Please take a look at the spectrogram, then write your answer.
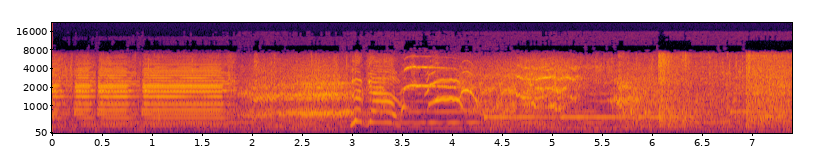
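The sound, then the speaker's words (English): A car horn blares amid busy street traffic, then a car's tires squeal in a sharp, wavering skid lasting a couple of seconds before it hits a pedestrian crossing the road; the traffic noise carries on. “Smith is struck down by a car and falls unconscious”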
